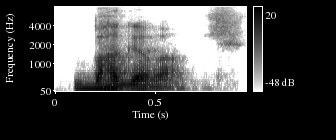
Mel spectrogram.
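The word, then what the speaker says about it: Bhagavā: These are the pronunciation issues. Bhagava. Thank you, Sushma. You read well, but I'm trying to explain things. Bhagava, H.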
